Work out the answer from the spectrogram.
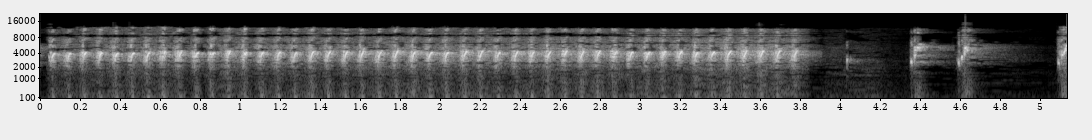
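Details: A drongo sings a sustained, fast, even trill of high pulsed notes for almost four seconds, then a few sharp separate chirps.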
